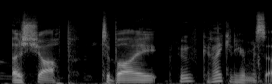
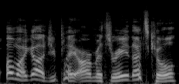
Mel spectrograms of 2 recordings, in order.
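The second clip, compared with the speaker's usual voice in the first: mock excited fan; 9 semitones higher than usual. Voicing excited support guy.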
